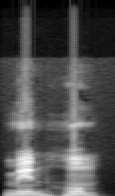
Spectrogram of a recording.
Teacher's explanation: Izhar will be done even in this word, because ha is from halkiya letters coming after noon sakin.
